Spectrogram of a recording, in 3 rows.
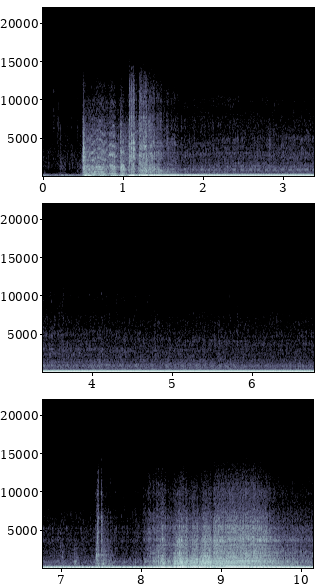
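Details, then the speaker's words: Car on test drive: engine catches and settles into a deep, steady burble, then a clean rev rises and falls; smooth, even-running V8, normal running. "you can hear by the sound of it that he is a happy driver right there damn that sound beautiful"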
